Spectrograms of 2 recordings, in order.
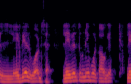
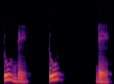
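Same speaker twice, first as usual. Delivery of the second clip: "today" split into separate syllables, louder; separated syllables; 6 dB louder, much slower than usual. Shown as a demonstration. Teacher showing undue syllable separation, "today" broken apart. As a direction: pull "today" apart with a gap between syllables. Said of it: "ऐसे बोलेगा".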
